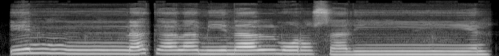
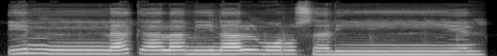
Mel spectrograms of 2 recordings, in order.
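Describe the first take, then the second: The two takes are said the same way.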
